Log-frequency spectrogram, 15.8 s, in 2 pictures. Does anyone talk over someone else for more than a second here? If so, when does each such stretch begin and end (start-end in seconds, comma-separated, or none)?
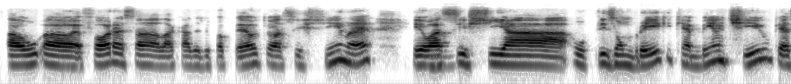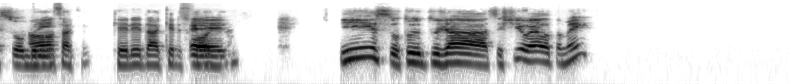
none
